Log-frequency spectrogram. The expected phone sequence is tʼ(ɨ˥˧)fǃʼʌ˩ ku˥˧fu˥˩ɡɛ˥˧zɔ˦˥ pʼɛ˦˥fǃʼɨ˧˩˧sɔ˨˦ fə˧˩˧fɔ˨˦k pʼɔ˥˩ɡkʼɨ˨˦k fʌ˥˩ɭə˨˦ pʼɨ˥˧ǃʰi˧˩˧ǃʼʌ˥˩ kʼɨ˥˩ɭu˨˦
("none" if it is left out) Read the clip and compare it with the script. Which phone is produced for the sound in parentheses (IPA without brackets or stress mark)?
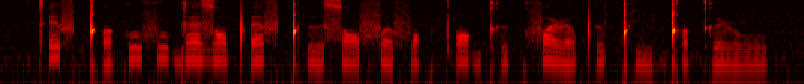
e˥˧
